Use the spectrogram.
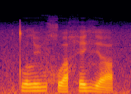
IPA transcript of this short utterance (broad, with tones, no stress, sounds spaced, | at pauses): tʷ ə˦ l y˦ v χʷ a˨˦ h e˦ vʲ a˨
